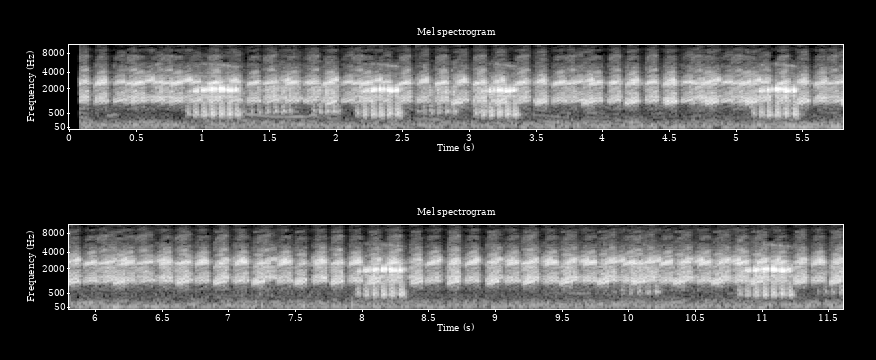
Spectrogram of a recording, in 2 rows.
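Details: A dense night chorus of Korean frogs in May 2025, high trilling calls overlapping into a steady wall of sound.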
